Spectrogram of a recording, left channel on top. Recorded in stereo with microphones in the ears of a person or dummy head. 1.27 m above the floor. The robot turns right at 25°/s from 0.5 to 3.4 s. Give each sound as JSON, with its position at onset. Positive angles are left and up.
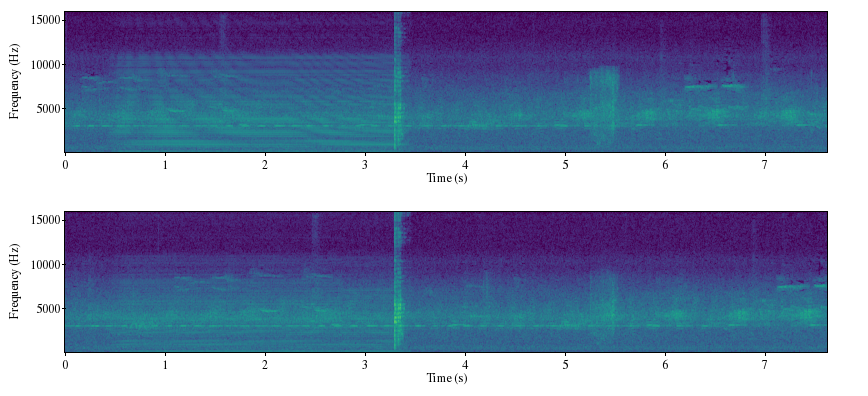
{"t": 3.3, "sound": "breaking glass", "side_deg": -5}
{"t": 5.1, "sound": "tearing paper", "side_deg": 15}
